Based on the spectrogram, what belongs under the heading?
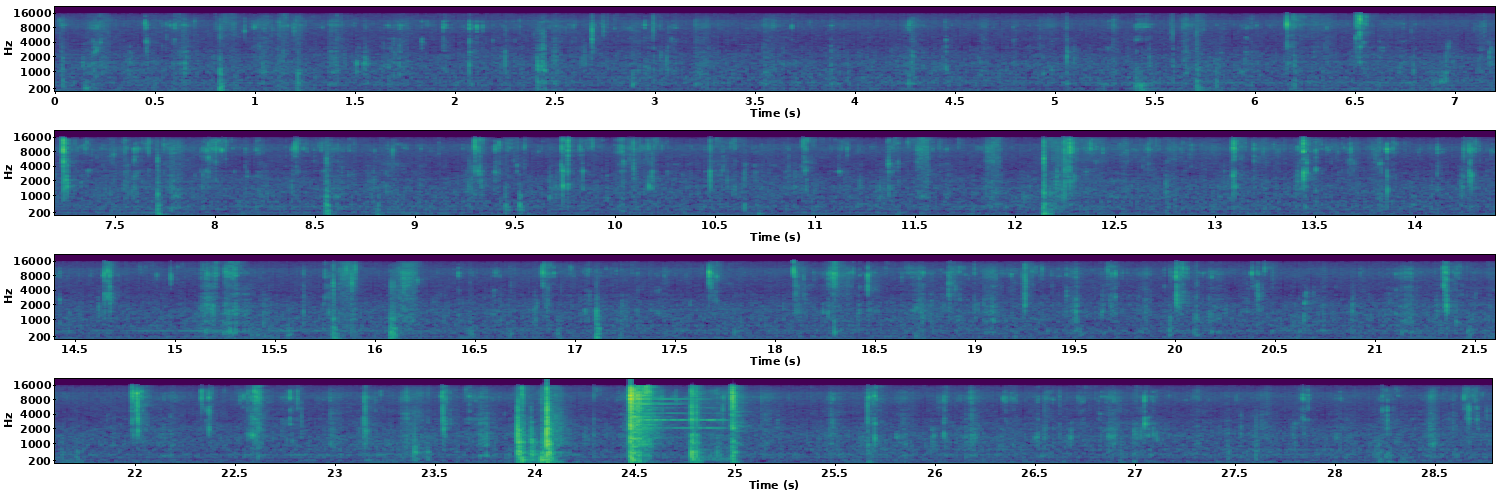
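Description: Close-miked eating: chewing with the mouth, and fingers working rice and chicken curry on a stainless-steel plate, with many small scattered clicks and crunches. A short cluster of louder sharp clicks comes near the end.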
